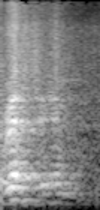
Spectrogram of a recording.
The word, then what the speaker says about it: Rephaim: The Philistines also came and spread themselves in the valley of Rephaim. Look at verse 22. And the Philistines came up yet again and spread themselves in the valley of Rephaim.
